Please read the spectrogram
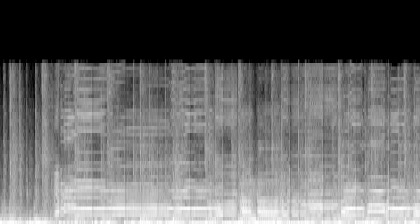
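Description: Live country-rock band playing an instrumental break: a harmonica solo of long held notes that bend, over drums, bass and electric guitars. The harmonica comes in about a second in.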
